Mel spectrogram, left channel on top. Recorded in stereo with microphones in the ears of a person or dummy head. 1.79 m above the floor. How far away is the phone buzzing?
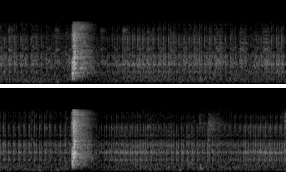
No phone buzzing in this recording.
